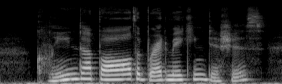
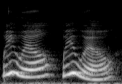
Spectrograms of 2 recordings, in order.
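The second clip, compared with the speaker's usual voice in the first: high, loud peeping chick voices; baby chick voices; 12 semitones higher, 9 dB louder than usual. Acted. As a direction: squeak it out like tiny chicks. Eager baby chicks answer.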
